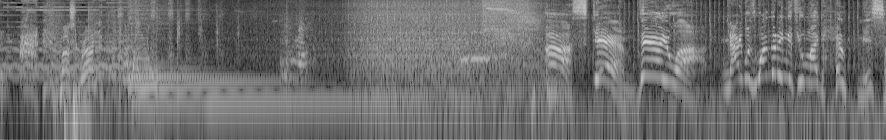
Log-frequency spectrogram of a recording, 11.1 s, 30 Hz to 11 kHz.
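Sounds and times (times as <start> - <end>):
held music note: 0.0 - 5.3
tractor engine approaching: 0.0 - 11.0.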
